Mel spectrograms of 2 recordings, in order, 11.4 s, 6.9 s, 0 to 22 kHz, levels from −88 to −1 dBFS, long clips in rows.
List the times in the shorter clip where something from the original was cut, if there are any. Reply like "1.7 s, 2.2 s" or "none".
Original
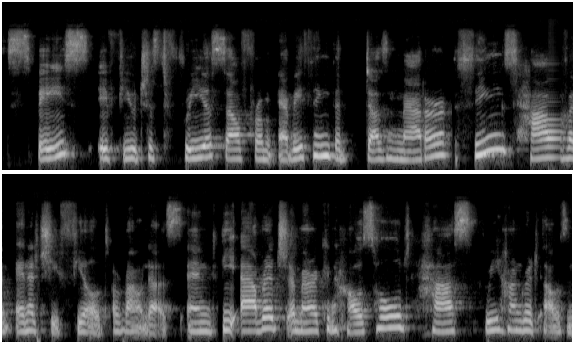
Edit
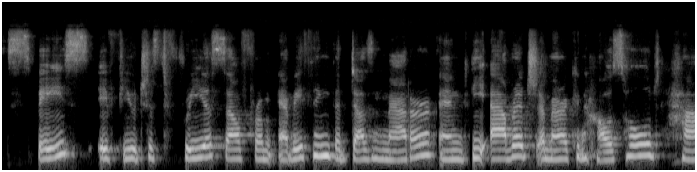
3.4 s, 4.5 s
